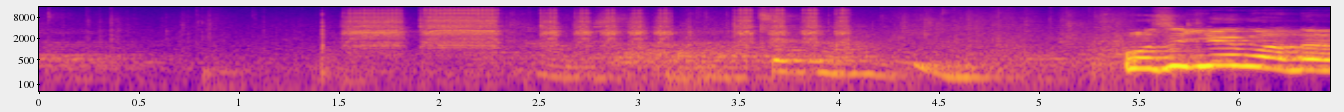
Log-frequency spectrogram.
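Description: Faint voices, a short rasping scrape about a second and a half in, then a loud, drawn-out voice near the end.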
